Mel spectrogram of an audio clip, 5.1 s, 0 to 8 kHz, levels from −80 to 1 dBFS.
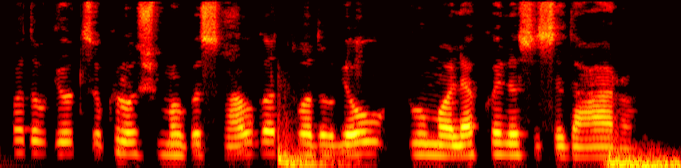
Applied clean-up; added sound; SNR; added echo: classical method spectral subtraction.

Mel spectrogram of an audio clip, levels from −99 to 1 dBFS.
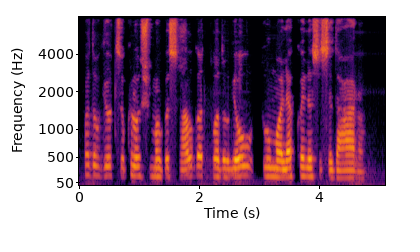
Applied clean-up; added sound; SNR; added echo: neural separator model SepFormer DNS4.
